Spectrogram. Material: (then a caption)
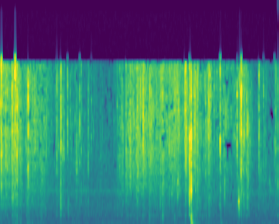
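Dried petals. Gloved hands crush and rub dried rose petals and buds between the palms, producing dry, bright crinkling and crackling. Light rustling continues throughout, with a few sharper crunches and the loudest snap near the end, over a faint steady low hum.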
